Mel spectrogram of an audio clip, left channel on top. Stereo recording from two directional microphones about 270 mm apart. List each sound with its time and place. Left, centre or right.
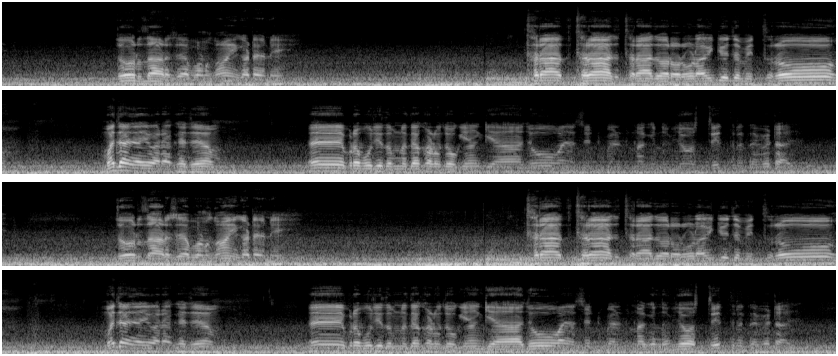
1.1 s speech: centre
5.2 s speech: centre
9.4 s speech: centre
